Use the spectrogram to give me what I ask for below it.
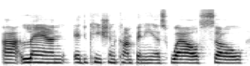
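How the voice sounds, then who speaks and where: This podcast guest, a middle-aged land investor from Honduras with Spanish as her native language, chats conversationally and keeps restating and rewording her ideas. Her medium-pitched voice varies little, moving at a measured pace with a slightly bright, clear, resonant tone.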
